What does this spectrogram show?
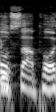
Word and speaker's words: Makankosappo: Makanko Sapo, it's a Sapo, hard one to say. Yeah, you gotta say it like that, bro.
